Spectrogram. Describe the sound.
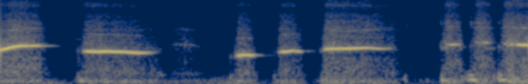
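Someone whistles a short melody, a string of clear, sustained notes in several phrases separated by brief pauses, the tune mimicking the flute part of a song. No one speaks.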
